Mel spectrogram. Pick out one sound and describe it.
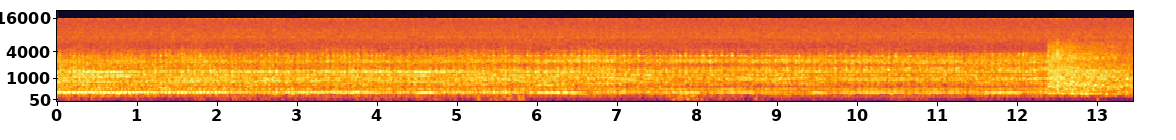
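A motorboat engine drones steadily in the distance.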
